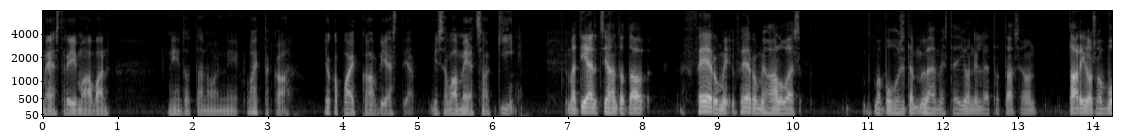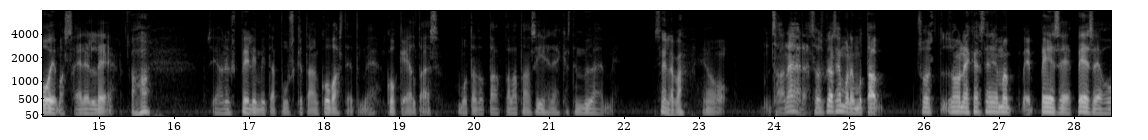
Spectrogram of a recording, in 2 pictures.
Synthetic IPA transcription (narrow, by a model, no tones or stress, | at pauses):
mejæst̪riːmɑːʋɑn | niːnt̪ot̪ɑnoinniːlɑit̪ːɑkɑ̰ː | jokɑpɑikːɑːʋiæst̪iæ̰ | misːæʋɑːmeijæt̪sɑ̰ːkkiːnːi̥ | ymæt̪iæænːyt̪siænt̪ot̪ɑ | feːrumḭfeːrumihɑlʋɑis | mut̪mæpuhunsiːt̪æmyæhæmiest̪æjɑjonilːet̪t̪ot̪ɑseon | t̪ɑrjoːsoʋʋoimɑ̰sːɑedelːḛːɑɦɑ | sḭæ̰onykspelimit̪æpusket̪ɑːŋkoʋɑst̪iḛt̪ːmḛkokḛilt̪ɑ̰is | mṵt̪ːɑt̪ot̪ɑ̰pɑlɑt̪ɑːnsiːhenehkæsi̥t̪ːemmyæhemːḭ | selʋæ | jo̰ː | sɑːnæhdæseoˑiskylæsemːonemmut̪ːɑ | seoisseonehkæsit̪ːenemːæmepeːseːpeːseːho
